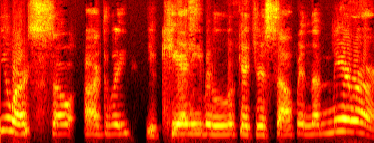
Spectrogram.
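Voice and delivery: shrill, high, shouted taunting jeer. In a game, a frustrated character yells out a taunt, yelling a taunt. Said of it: "she yells out, taunts".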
